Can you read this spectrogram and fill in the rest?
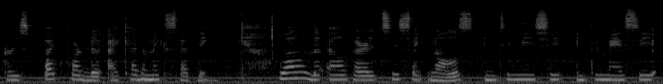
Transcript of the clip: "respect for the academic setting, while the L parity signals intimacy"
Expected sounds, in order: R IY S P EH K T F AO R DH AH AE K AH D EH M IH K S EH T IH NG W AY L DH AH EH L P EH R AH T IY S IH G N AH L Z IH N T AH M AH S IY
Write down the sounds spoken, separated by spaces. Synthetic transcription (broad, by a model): R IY S P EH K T F AO R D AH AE K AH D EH M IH K S EH T IH NG W AY L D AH EH L F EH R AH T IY S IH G N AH L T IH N T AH M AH S IY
